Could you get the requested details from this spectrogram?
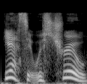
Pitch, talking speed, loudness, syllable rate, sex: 220 Hz, 275 wpm, -16 LUFS, 5.2 syllables/s, female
